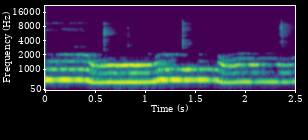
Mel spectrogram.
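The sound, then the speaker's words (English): Sirens approaching, heard in the distance, wail steadily, the tone stepping back and forth between two pitches in a slow hi-lo pattern, sounding alone at a fairly even, moderate loudness. “Sirens approaching.”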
